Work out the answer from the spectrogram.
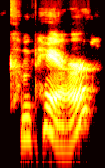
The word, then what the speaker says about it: compare: And in the word compare, we have a short unstressed syllable and the pair, the second syllable, is stressed. So I have that clear A vowel in this and a schwa.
